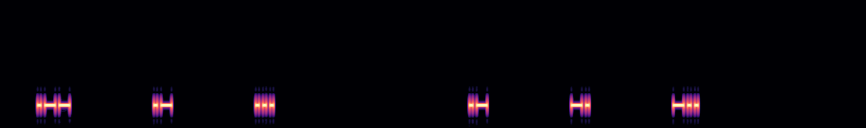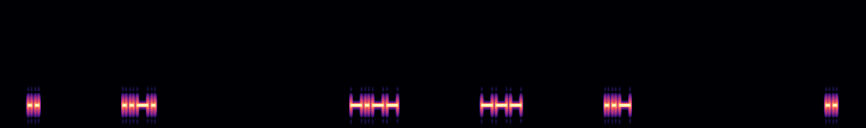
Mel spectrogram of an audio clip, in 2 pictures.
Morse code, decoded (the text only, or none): WAS AND IF YOU I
